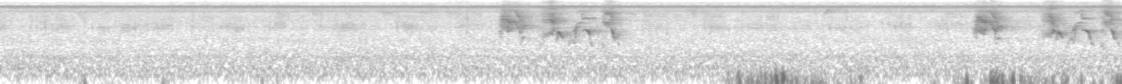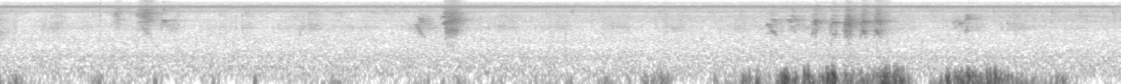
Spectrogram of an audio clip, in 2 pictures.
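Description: Near-silent room tone with a faint steady high whine, broken every few seconds by short clusters of faint bird chirps. The chirps are busiest near the end, along with a few soft low rumbles.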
